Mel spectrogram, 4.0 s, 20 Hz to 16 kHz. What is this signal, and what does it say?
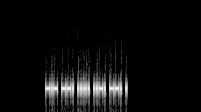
Morse code, heard as a keyed tone, about 41 wpm, 700 Hz. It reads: KG5FGE
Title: USA Call Signs - 6 Characters - Repeated 2x - 45wpm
